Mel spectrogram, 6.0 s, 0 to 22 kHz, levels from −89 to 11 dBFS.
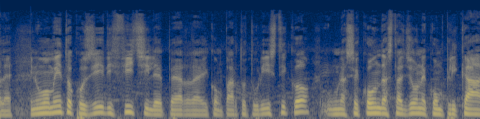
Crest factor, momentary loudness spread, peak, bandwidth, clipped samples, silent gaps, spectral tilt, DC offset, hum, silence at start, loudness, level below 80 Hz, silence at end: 18 dB; 8 LU; -4 dBFS; 15 kHz; under 0.1%; none; -6 dB/octave; under 0.1%; none; 0 s; -22 LUFS; -44 dBFS; 0 s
